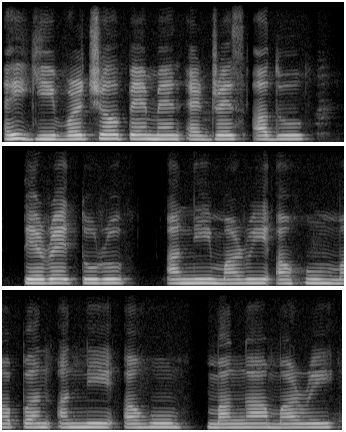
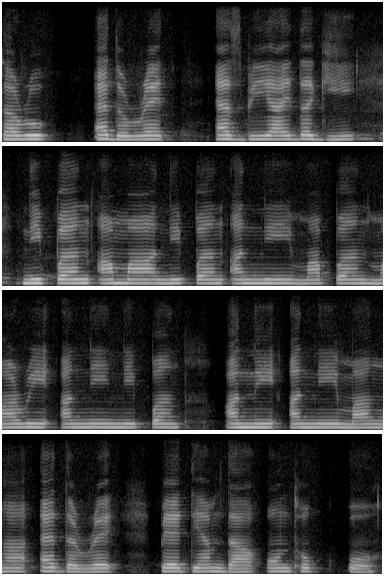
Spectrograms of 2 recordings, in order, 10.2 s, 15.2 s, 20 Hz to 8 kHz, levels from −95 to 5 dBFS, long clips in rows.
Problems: none marked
